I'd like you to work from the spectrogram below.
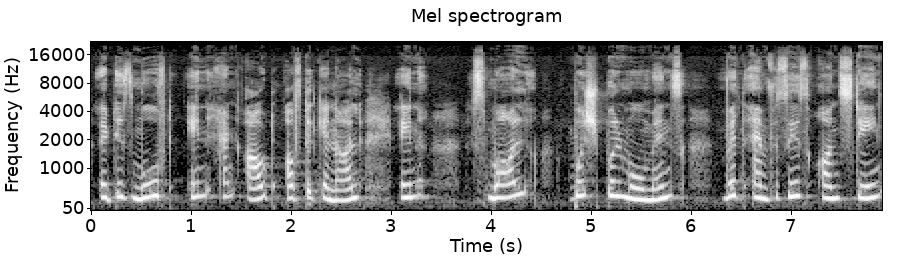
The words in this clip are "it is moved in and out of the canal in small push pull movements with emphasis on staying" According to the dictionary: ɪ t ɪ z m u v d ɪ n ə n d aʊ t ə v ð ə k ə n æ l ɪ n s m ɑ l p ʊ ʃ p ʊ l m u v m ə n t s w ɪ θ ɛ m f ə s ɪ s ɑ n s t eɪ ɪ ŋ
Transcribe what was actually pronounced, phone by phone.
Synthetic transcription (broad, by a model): ɪ t ɪ z m u v d ɪ n ə n d aʊ t ə v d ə k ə n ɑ l ɪ n s m ɑ l p ʊ ʃ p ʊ l m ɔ m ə n t s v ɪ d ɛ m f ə s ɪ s ɑ n s t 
